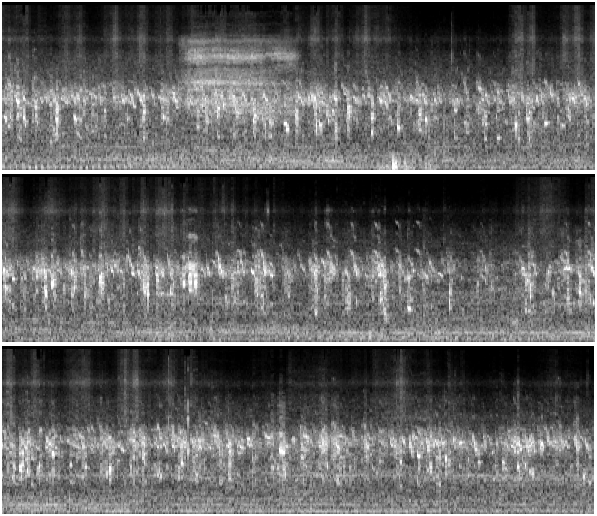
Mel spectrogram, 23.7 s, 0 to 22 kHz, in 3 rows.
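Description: Many 28-day-old broiler chickens cluck and chatter continuously at close range, a dense, busy flock sound filling the whole stretch with no talking.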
